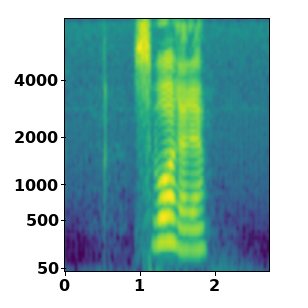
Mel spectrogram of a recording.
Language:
Swedish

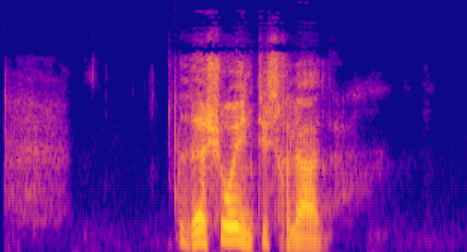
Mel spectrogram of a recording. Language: Kabyle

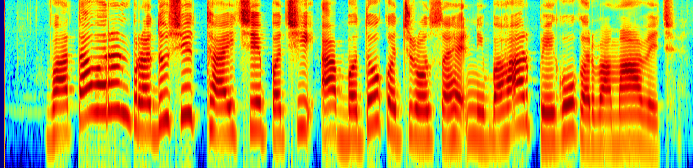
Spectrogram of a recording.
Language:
Gujarati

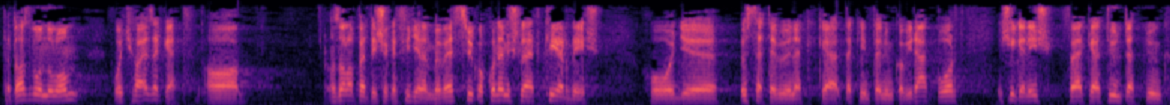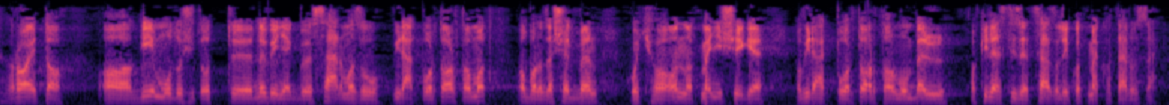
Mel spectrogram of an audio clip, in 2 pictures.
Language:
Hungarian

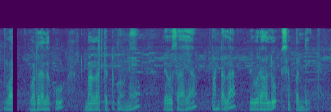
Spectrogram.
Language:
Telugu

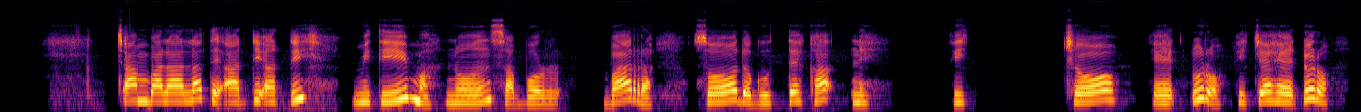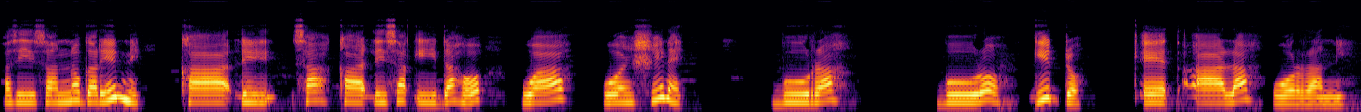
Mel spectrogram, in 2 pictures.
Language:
Sidamo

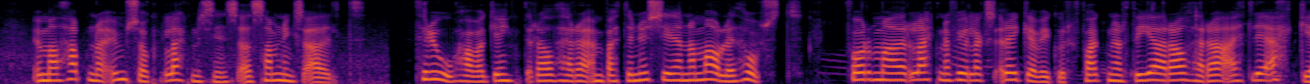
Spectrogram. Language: Icelandic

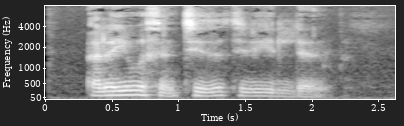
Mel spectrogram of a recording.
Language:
Kabyle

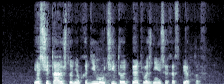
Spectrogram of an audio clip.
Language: Russian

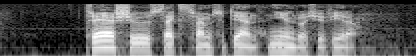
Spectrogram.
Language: Norwegian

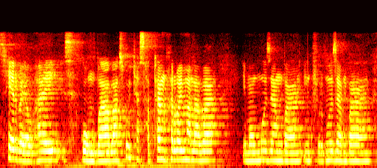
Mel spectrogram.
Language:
Bodo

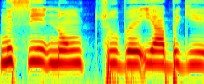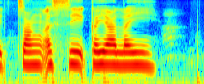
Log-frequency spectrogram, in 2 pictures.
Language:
Manipuri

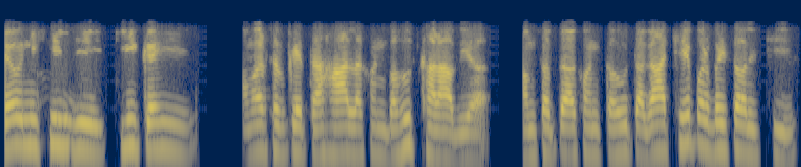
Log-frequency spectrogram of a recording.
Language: Maithili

